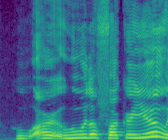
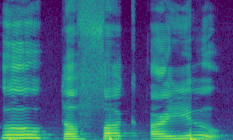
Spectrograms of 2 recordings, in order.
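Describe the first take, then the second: First: High-pitched, quick mock challenge; indignant, pitched up. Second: Very slow, word by word; drawn-out, deliberate challenge; slow indignant challenge. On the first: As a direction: toss it out high, playing the offended guru. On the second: Acted. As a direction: space out each word for mock menace. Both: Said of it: "what he's saying".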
